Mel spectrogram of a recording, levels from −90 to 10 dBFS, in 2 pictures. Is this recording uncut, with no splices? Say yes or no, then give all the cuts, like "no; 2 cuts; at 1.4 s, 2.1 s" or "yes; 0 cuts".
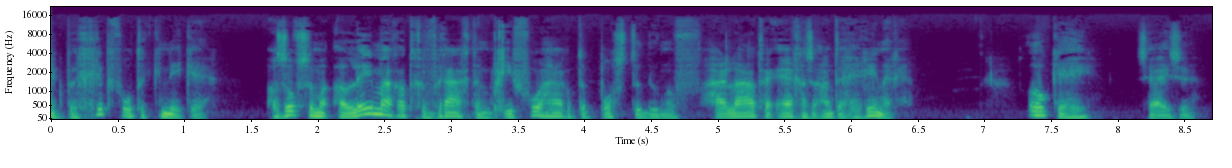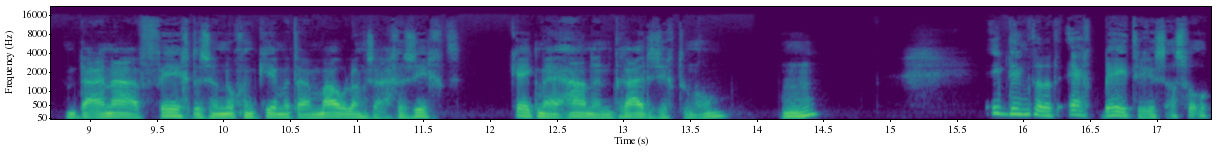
no; 2 cuts; at 8.7 s, 14.0 s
